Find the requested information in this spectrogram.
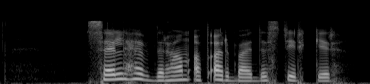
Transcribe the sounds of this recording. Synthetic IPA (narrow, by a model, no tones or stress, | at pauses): sɛlhɛʋd̪əɾhɑnɑt̪ʰɑɾbæɪd̪əst̪ʏɾkəɾ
